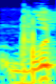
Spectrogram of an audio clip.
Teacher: বুট শব্দের উচ্চারণ করার সময় আমাদের জিহ্বাটা পিছনের দিকে অগ্রসর হয় ব্যাক অগ্রসর ব্যাকওয়ার্ড হয় তাই এটা হচ্ছে ব্যাক ভাওস ঠিক আছে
